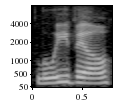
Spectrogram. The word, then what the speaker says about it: Louisville: I grew up loving the Louisville Cardinals. We call it Louisville. I guess we get lazy with how we pronounce our city, but I've always followed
